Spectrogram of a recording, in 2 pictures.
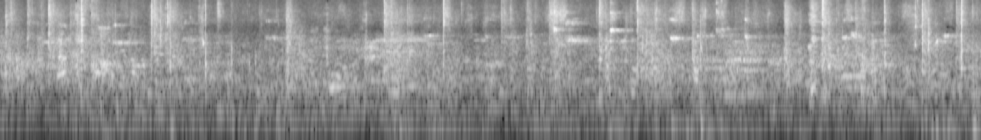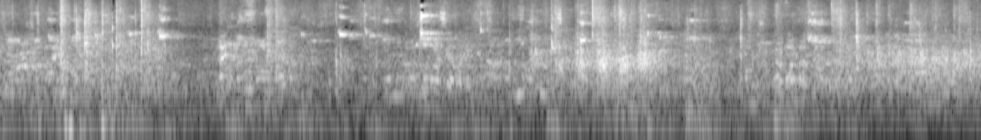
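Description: Badminton rally: sharp racket strikes on the shuttlecock and footfalls on the court floor, with hits from neighbouring courts and hall chatter behind. About halfway through comes a jump smash, followed by the loudest sound, a heavy thud of the player landing.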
